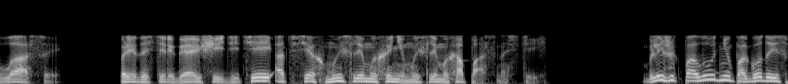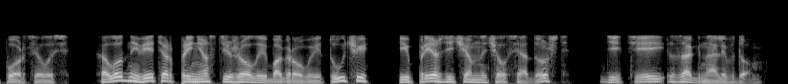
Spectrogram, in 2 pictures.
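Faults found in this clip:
Nothing stood out on listening, and no findings to log for this recording.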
